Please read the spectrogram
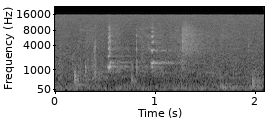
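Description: Marker pen writing on a paper sheet on the wall: a run of short scratchy strokes with a few brief squeaks, the loudest about half a second in and a squeak about a second in.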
